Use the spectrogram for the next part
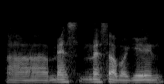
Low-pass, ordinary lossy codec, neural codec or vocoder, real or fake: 7.2 kHz; Opus, 16 kbps; codec, 16 kHz, 8 kbps, FreqCodec, larger model; fake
